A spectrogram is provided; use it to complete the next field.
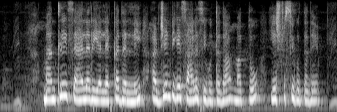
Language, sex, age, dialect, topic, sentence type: Kannada, female, 51-55, Coastal/Dakshin, banking, question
